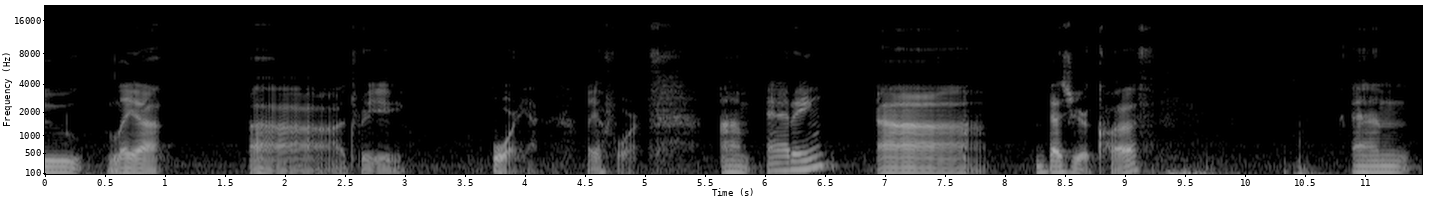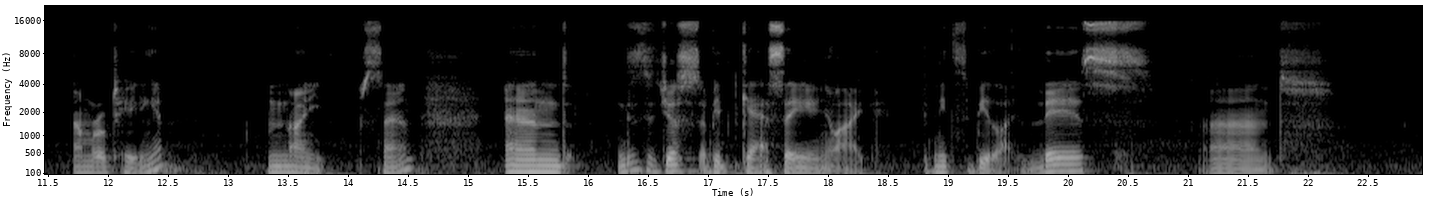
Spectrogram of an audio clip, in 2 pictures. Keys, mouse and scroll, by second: 0.6 m, 6.5-7.9 drag, 10.4 n, 11.0 n, 11.6 middle click, 12.5-14.5 drag, 15.5 Tab, 15.9-17.1 drag, 16.7 g, 17.1 right click, 17.2 r, 17.8-20.1 drag, 18.1 g, 18.9 r, 19.7 right click, 20.6 g, 21.2 middle click, 21.4-22.9 right drag, 21.4 g.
